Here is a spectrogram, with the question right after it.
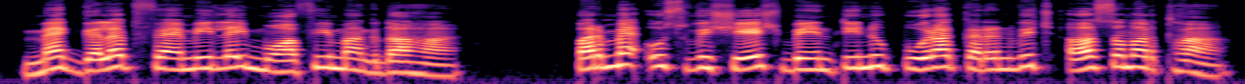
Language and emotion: Punjabi, disgusted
